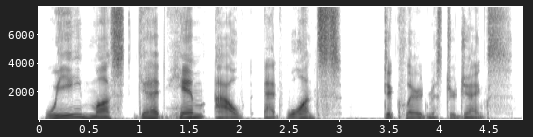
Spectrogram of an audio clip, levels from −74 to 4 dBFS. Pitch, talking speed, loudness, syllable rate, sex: 105 Hz, 125 wpm, -21 LUFS, 3.0 syllables/s, male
